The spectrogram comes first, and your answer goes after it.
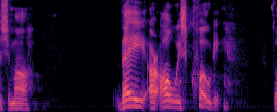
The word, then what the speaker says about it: Shema: We call it the Shema, but it's the Israelites or the Jews, actually pronounced the Shema.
